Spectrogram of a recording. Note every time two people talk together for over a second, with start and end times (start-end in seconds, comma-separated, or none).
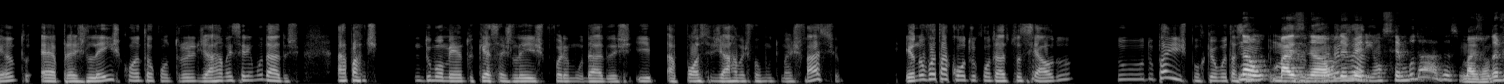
12.3-13.8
